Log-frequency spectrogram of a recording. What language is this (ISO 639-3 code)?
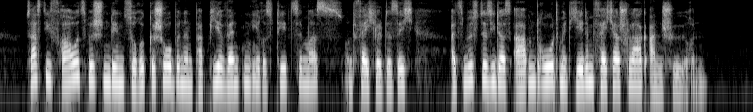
deu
